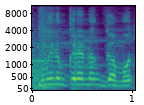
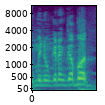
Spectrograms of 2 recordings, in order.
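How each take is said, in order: First: It is said in a sweet, coaxing tone. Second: It is said in a harsh, shouting tone. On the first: The speaker is caring and gently coaxing. The speaker calls it right. "Ganon yung pakyut na pagpapaalaga" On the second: The speaker is angry and scolding. The speaker calls it wrong. "Hindi yung sisigawan mo. ... Hindi ganun"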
